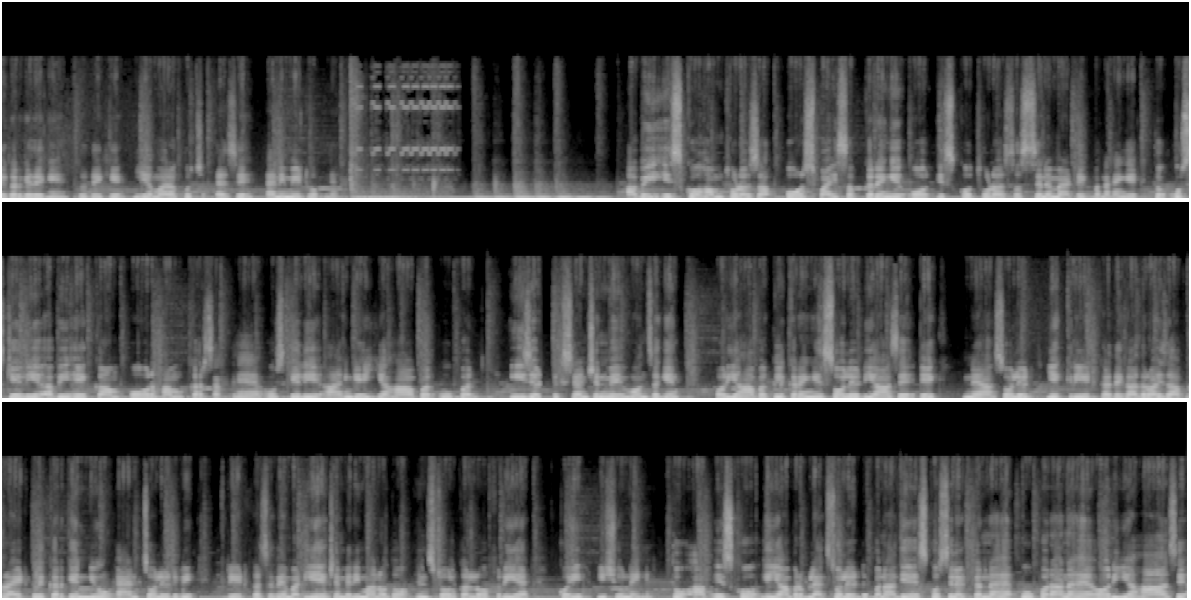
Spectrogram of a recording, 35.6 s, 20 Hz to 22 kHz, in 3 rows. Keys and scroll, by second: 12.3 ctrl+s, 22.2 super+-.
